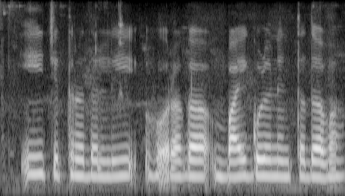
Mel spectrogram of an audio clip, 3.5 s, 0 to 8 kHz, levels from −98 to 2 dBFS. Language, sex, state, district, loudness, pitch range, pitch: Kannada, female, Karnataka, Bidar, -17 LUFS, 200-215 Hz, 205 Hz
